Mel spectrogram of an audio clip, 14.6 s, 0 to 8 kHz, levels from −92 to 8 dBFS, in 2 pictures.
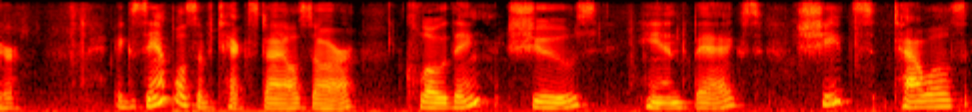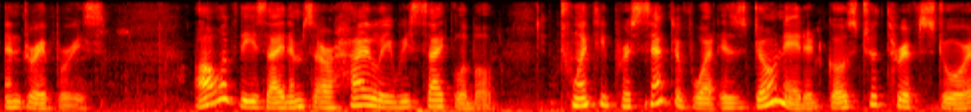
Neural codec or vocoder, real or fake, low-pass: none; real; 7.2 kHz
